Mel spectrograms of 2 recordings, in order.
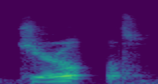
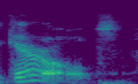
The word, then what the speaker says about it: Geralt: not for sorry who geralt did I say geralt geralt geralt I don't know it's not like Gerald I could remember if he had some kind of weird pronunciation to the to the G or what but uh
